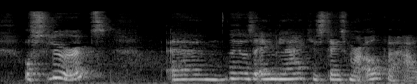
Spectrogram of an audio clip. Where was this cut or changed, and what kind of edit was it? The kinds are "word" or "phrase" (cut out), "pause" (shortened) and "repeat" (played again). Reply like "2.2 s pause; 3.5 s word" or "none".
2.3 s word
